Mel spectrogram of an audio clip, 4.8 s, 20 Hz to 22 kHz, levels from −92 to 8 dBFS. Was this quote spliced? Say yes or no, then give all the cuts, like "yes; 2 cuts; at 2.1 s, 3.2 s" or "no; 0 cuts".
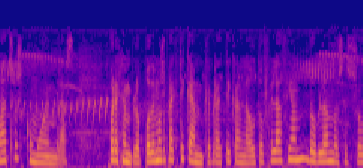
yes; 2 cuts; at 2.2 s, 2.7 s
